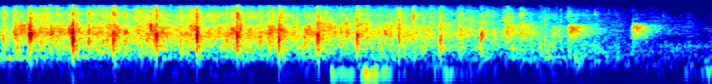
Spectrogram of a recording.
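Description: Audience applause for the ejido commissioner (comisariado ejidal) of Miahuitlán: a steady patter of many hands clapping at a brisk, even rhythm, moderately loud, then thinning out and fading away over the last second or so.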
